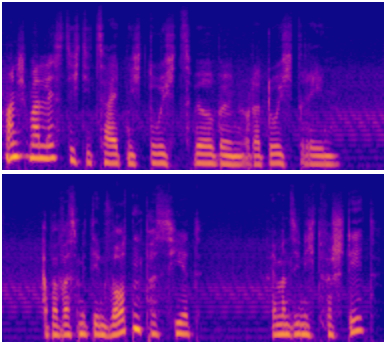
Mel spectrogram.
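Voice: medium pitch, animated, moderate pace, slight background noise, lightly acted. A performer playing a detached, philosophical commentator, reading poetic narration in a radio drama. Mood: detached, reflective.

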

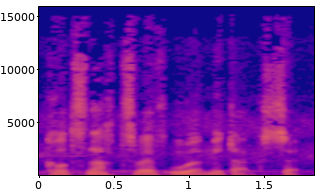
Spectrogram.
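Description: A man's voice: medium pitch, a little slow, warm tone, faint music behind, lightly acted. A man playing a deferential presidential aide in a 1980s radio drama. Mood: subdued, uneasy. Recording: faintly noisy radio play track.

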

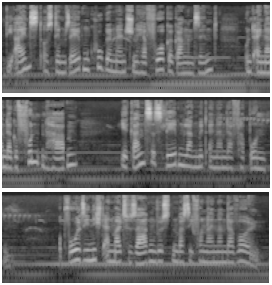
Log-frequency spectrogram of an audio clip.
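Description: A woman reading scripted narration in a measured, explanatory manner. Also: medium pitch, fairly even intonation, a little mellow. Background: music.

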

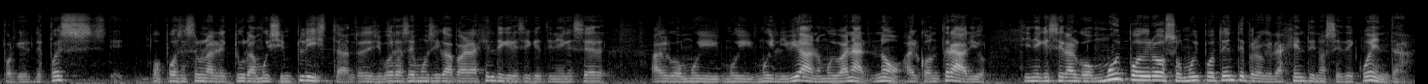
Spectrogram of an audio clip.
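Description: A man with a Rioplatense Argentine accent talking casually and reflectively in a radio interview, with halting, colloquial phrasing. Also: medium pitch, a little hiss or hum. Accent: Rioplatense Argentine Spanish. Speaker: musician and songwriter guest.

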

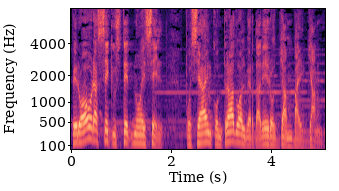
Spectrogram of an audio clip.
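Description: An actor playing a rigid, law-obsessed police inspector in a radio drama, formal, deliberate and brooding. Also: male voice, medium pitch, expressive, a little mellow, faint music behind, natural voice. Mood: formal, stern.

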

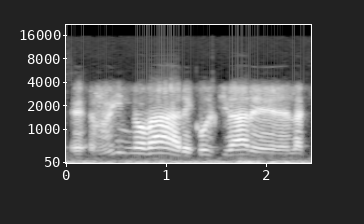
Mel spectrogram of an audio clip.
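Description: A man giving explanatory interview answers as a theatre director, hesitant and searching for words, with a husky voice. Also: medium pitch, slow, narrow, tinny audio. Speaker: theatre director and author interviewed about a play.

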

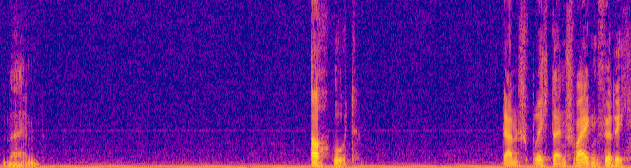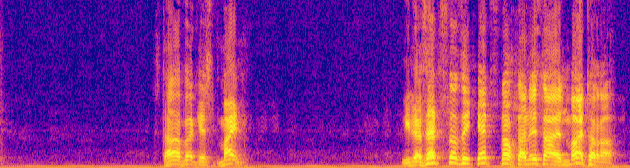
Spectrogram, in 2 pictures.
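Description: An actor playing an obsessed, domineering old whaling captain in a radio drama, gravelly and declamatory with brooding pauses. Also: male voice, a little high, big pitch swings, bright, forceful tone, full character voice. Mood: quietly menacing, then goading, fierce. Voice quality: gravelly, husky. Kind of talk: German radio drama acting.

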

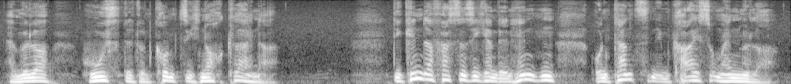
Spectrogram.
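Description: A man narrating a scripted radio drama in the present tense, with deliberate, measured phrasing. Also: mid-range voice, lively intonation, mellow, breathy edge.

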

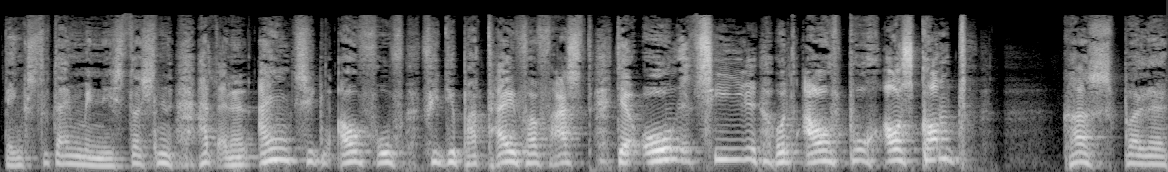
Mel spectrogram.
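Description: Man voicing a blustering puppet party minister, bright and husky, lecturing in a radio play. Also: high voice, full character voice. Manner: blustering, lecturing, swings from mutter to proclamation. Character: pompous male party minister puppet, bullying, grandiose.

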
